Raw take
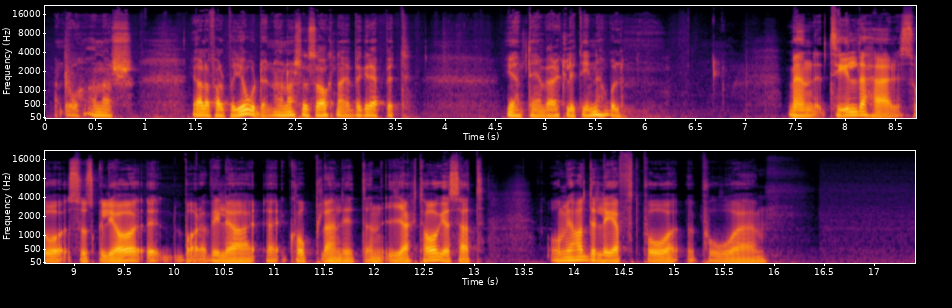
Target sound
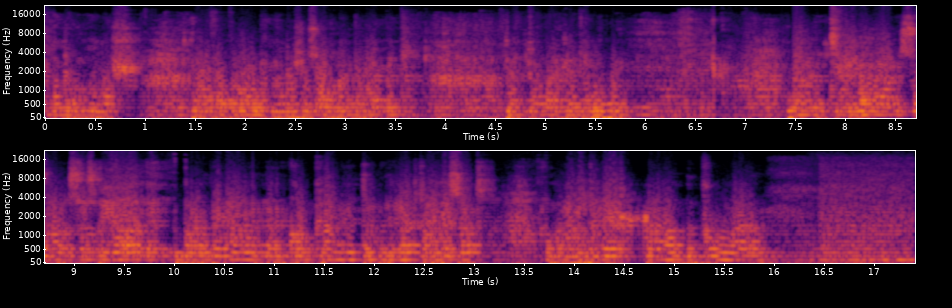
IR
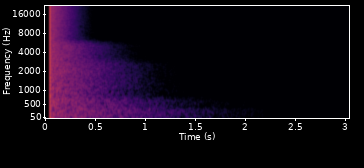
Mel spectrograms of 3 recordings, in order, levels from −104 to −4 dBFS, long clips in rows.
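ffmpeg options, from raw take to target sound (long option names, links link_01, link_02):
-filter_complex "[0:a]aecho=1:1:20|43|69.45|99.87|134.8:0.631|0.398|0.251|0.158|0.1,aeval=exprs='val(0)*sin(2*PI*130*n/s)':channel_layout=same,asettb=1/sr,asplit=3[link_01][link_02][link_03];[link_01]atrim=end=9.404[link_04];[link_02]atrim=start=9.4:end=10.02,asetpts=PTS-STARTPTS,afade=type=in:duration=0.004:curve=qsin,afade=type=out:start_time=0.616:duration=0.004:curve=qsin,aemphasis=mode=production:type=bsi[link_05];[link_03]atrim=start=10.016[link_06];[link_04][link_05]acrossfade=duration=0.004:curve1=hsin:curve2=qsin[link_07];[link_07][link_06]acrossfade=duration=0.004:curve1=qsin:curve2=hsin,asettb=1/sr,asplit=3[link_08][link_09][link_10];[link_08]atrim=end=14.464[link_11];[link_09]atrim=start=14.46:end=14.87,asetpts=PTS-STARTPTS,afade=type=in:duration=0.004:curve=qsin,afade=type=out:start_time=0.406:duration=0.004:curve=qsin,lowpass=frequency=1900:width_type=q:width=10[link_12];[link_10]atrim=start=14.866[link_13];[link_11][link_12]acrossfade=duration=0.004:curve1=hsin:curve2=qsin[link_14];[link_14][link_13]acrossfade=duration=0.004:curve1=qsin:curve2=hsin,acompressor=mode=upward:threshold=-30dB:ratio=2.5,asettb=1/sr,asplit=3[link_15][link_16][link_17];[link_15]atrim=end=7.924[link_18];[link_16]atrim=start=7.92:end=8.75,asetpts=PTS-STARTPTS,afade=type=in:duration=0.004:curve=qsin,afade=type=out:start_time=0.826:duration=0.004:curve=qsin,highpass=49[link_19];[link_17]atrim=start=8.746[link_20];[link_18][link_19]acrossfade=duration=0.004:curve1=hsin:curve2=qsin[link_21];[link_21][link_20]acrossfade=duration=0.004:curve1=qsin:curve2=hsin,asoftclip=type=hard:threshold=-25.5dB,bandreject=frequency=50:width_type=h:width=6,bandreject=frequency=100:width_type=h:width=6,bandreject=frequency=150:width_type=h:width=6,bandreject=frequency=200:width_type=h:width=6,bandreject=frequency=250:width_type=h:width=6,acompressor=threshold=-37dB:ratio=6,afftfilt=real='re*2.45*eq(mod(b,6),0)':imag='im*2.45*eq(mod(b,6),0)':win_size=2048:overlap=0.75,volume=4dB"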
